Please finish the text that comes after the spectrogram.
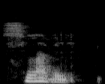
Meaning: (proper noun) The Russian Orthodox Christmas, which is celebrated from January 6 through 13 in outstate Alaska, USA, wherever there is a sizable Russian Orthodox population; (noun) plural of Slav
- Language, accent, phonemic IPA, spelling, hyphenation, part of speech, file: English, Southern England, /ˈslɒviː/, Slavi, Sla‧vi, proper noun / noun, LL-Q1860 (eng)-Slavi.wav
